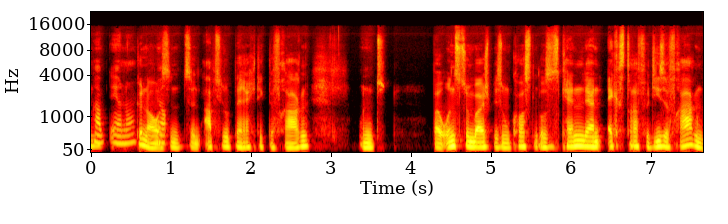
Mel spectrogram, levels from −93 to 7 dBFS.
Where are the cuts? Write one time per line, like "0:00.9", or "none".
0:04.2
